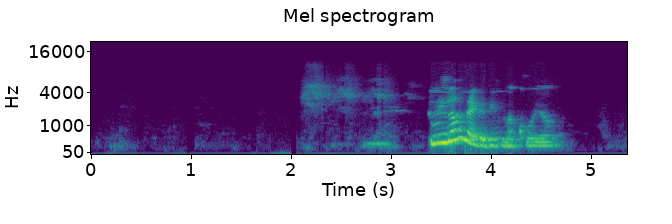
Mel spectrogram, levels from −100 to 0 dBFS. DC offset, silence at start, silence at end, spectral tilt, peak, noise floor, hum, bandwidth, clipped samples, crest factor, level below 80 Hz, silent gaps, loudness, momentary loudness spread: under 0.1%; 2.8 s; 0.65 s; -7 dB/octave; -6 dBFS; -77 dBFS; none; 6.6 kHz; under 0.1%; 20 dB; -68 dBFS; none; -21 LUFS; 26 LU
